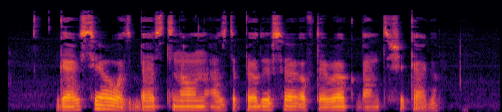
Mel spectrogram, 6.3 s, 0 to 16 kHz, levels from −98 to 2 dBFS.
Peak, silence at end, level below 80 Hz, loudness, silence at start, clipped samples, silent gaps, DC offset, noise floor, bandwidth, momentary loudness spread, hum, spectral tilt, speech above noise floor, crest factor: -8 dBFS; 0.8 s; -58 dBFS; -26 LUFS; 0.7 s; under 0.1%; none; under 0.1%; -67 dBFS; 11 kHz; 11 LU; none; -4.5 dB/octave; 41 dB; 20 dB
